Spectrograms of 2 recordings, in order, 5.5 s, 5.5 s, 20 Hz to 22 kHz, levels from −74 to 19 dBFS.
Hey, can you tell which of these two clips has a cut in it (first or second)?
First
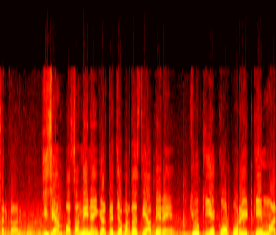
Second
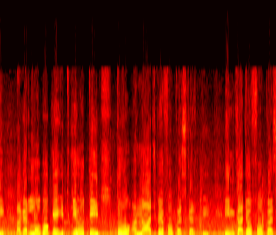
first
